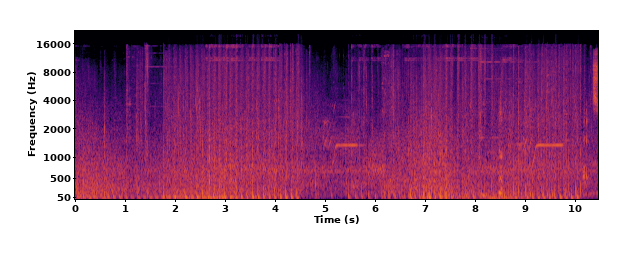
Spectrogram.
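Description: Dense rapid automatic turret gunfire in the online shooter The Finals, loud and continuous throughout with a brief dip midway, while a voice talks over it.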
